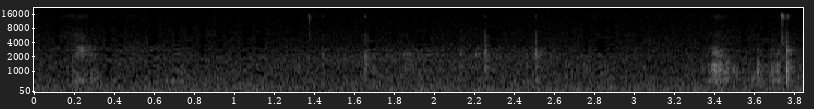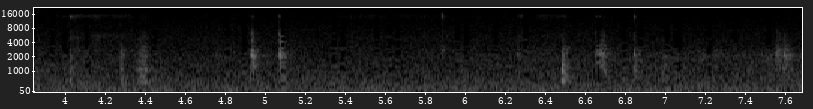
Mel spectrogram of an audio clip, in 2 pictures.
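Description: Irregular light clicks and taps from hands working inside a car's front wheel arch over a steady hiss, some clicks coming in quick pairs.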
